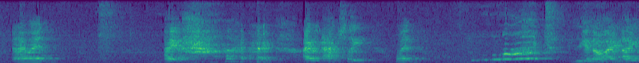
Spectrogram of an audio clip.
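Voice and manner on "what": sudden high shocked yell of disbelief. Retold or imitated. Yelling into the phone in shock at the official. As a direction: blurt it out high and loud, stunned. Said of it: "I actually yelled".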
